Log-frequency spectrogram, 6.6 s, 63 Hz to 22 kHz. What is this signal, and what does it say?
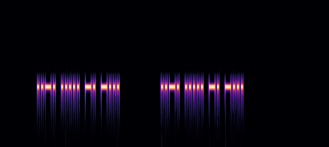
Morse code, heard as a keyed tone, about 32 wpm, 700 Hz. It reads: F5NB F5NB
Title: DXCC-100 Call Signs - 4 Characters - Repeated 2x - 30wpm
